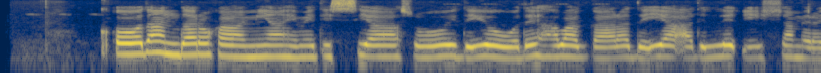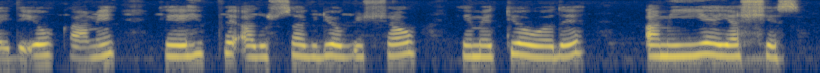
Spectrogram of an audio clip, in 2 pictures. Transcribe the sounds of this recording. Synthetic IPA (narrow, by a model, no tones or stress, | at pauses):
kʼoːd̪ɐnd̪ɐɾɔkaːmɪjaːhɛmɛt̪ɪsːɪjaːsɔhɔjd̪ɛʔɪjɔwɔd̪ɛɦɐbɐɡːaːɾɐd̪ɛʔɪjaːʔɐd̪ɪlːɛt͡ʃʼiːʃːɐmɛɾɐjd̪ɛʔɪjɔkaːme | heːhɪpʰːɛʔɐd̪ʊsːɐɡɪd̪ɪjɔɡɪʃːɐw | hɛmɛt̪ːɪjɔwɔd̪ɛ | ʔɐmɪjːeːjɐʃːeːs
